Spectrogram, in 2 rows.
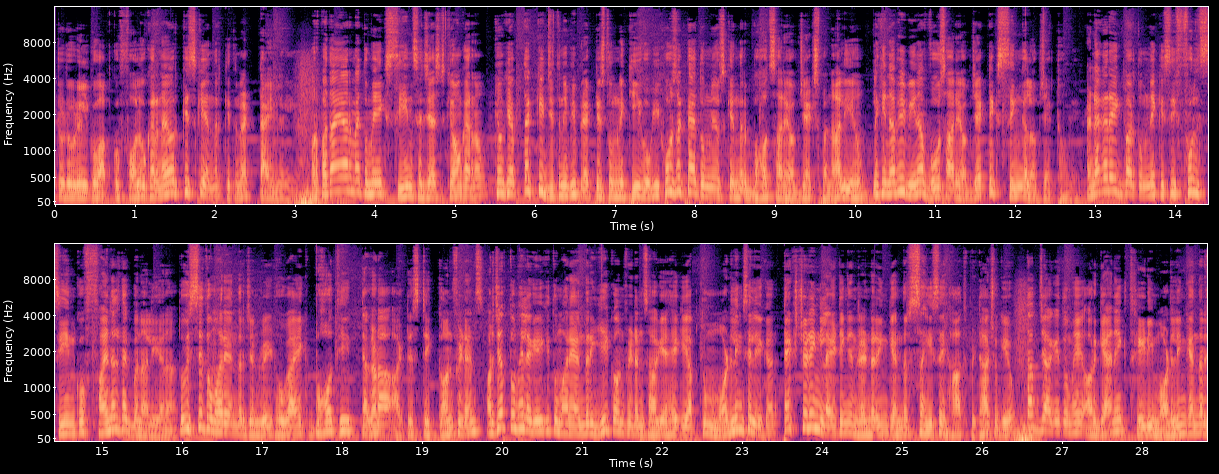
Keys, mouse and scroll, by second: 3.3 click, 5.1 middle click, 5.9 shift+middle click, 6.3 middle click, 8.1 click.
